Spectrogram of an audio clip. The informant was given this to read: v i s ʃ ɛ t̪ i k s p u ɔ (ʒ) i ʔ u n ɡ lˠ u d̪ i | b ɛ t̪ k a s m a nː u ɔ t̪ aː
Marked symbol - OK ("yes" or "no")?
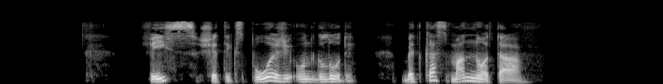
yes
